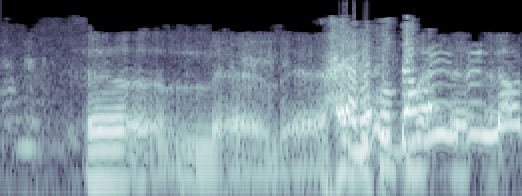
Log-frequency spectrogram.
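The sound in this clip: An elderly woman wailing and crying in grief over her son killed in a car crash: a long, loud moaning wail that breaks into ragged, sobbing cries.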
